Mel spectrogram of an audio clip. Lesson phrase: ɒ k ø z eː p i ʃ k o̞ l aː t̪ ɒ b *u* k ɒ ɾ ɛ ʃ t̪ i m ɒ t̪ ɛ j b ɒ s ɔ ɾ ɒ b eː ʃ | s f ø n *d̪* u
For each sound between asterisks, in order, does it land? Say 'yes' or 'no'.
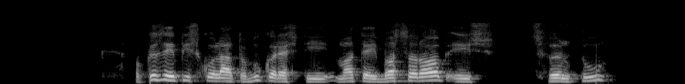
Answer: yes, no

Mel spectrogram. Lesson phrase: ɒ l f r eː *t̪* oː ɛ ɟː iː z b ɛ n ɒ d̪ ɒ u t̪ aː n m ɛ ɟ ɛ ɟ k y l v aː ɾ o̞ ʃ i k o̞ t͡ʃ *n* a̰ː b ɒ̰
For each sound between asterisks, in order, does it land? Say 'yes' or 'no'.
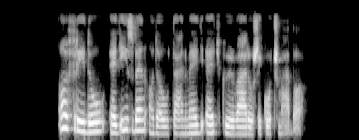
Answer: no, no

